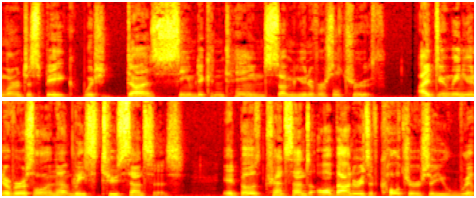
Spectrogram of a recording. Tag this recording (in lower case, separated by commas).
speech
